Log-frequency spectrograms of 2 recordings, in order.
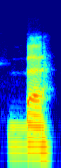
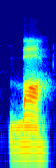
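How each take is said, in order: First: The ba sounds light and thin. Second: The ba sounds heavy and emphatic. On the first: The speaker calls it right. "Ba is light letter. It should be ba" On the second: The speaker calls it wrong. "as opposed to ba"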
